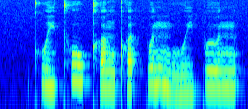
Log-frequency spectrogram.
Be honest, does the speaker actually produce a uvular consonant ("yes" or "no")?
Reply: no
